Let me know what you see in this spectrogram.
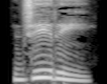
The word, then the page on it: ಜಿರಿ: kannada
